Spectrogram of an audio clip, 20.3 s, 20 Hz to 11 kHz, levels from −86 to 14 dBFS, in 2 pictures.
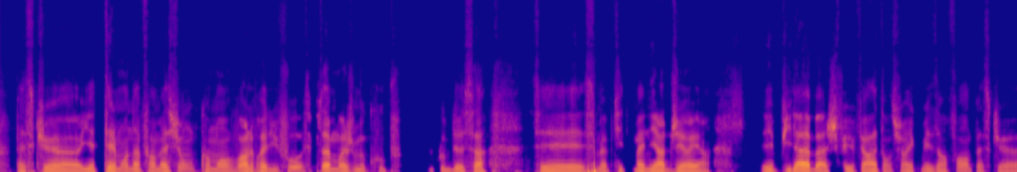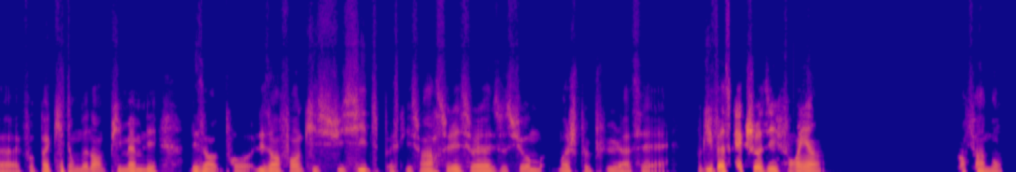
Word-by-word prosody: parce 95 -2 -3
que, 105 - -2
heu, 95 -2 +4
il 95 - 0
y - - +3
a - - +3
tellement 125 +3 +2
d'informations. 115 +2 -1
Comment 125 -1 -2
voir 120 +1 +4
le 115 - 0
vrai 115 +1 +3
du 110 0 -6
faux? 130 +6 -2
C'est - - -14
pour - - -17
ça 135 - +8
que 130 - -1
moi, 115 -2 +2
je 110 +1 -5
me 110 - -3
coupe - - -15 0.4
me - - -18
coupe 120 -2 -7
de 110 -1 +1
ça, 105 -1 +2 0.5
c'est 95 -2 +2
c'est - - +5
ma 100 - -2
petite 100 +3 -9
manière 105 -1 +4
de - - -11
gérer, 100 0 +4
hein - - -5 0.5
et 100 0 +1
puis, 110 - -3
là, 110 +4 +10
ben, - - +4
je - - +3
vais 100 - -1
faire 95 - +1
attention 100 0 -1
avec 95 +1 -4
mes 95 -1 -5
enfants 120 +8 -4
parce 85 -7 -10
que, - - -10
heu, 75 -2 -4
faut - - -13
pas - - 0
qu'ils - - -3
tombent 100 +1 -8
dedans. 120 -1 -2
Puis 100 - -5
même, 110 -1 0
les 95 -4 -2 0.3
les 100 +1 0
en 95 -2 -1
pou 95 -1 -9
les 105 +1 -1
enfants 110 +3 0
qui 100 - -7
se 85 - -8
suicident 110 +2 -2
parce - - -13
qu'ils 95 - -13
sont 100 - -8
harcelés 105 +3 -1
sur 95 - -5
les 95 - +2
réseaux 95 -1 -2
sociaux, 110 +5 -5
moi 105 - -8
moi, 105 - -3
je - - -5
peux 95 - -11
plus, 100 +2 -10
là. 85 - -4
C'est - - -9 0.4
faut - - -14
qu'ils 130 - 0
fassent 145 +2 +5
quelque 165 - +4
chose 180 -4 +5
et - - +4
ils - - +1
font 150 - -8
rien! 150 -4 +2 1.4
Enfin 90 -1 -2
bon. 90 -1 -7
105 Hz, 265 wpm, -24 LUFS, 95-120 Hz, 1.4 s, là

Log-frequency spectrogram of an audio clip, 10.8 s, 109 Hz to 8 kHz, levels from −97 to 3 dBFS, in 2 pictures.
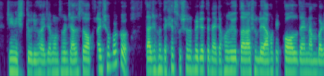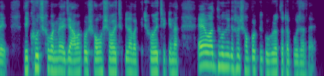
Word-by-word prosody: জিনিস 140 -2 +1
তৈরি 130 -2 +1
হয়। 125 -1 0
যেমন 135 0 -2
ধরুন 140 0 -2
যাদের 130 +1 +1
সাথে 145 - +3
অফলাইন 160 +4 -1
সম্পর্ক, 210 +4 -1 0.4
তারা 150 - +6
যখন 160 +1 -2
দেখে 180 - -4
সোশ্যাল 160 0 -3
মিডিয়াতে 155 0 +2
নাই, 140 - +1
তখন 150 +3 -3
কিন্তু 150 0 +2
তারা 140 -1 +6
আসলে 140 0 -1
আমাকে 140 +1 -5
কল 140 -1 +8
দেয় 130 0 +1
নাম্বারে। 125 0 0 0.3
দিয়ে 150 - +3
খোঁজখবর 165 -3 +1
নেয় 145 -2 +1
যে 145 - +3
আমার 135 +1 0
কোনো 145 -1 +1
সমস্যা 140 0 0
হয়েছে 140 0 -1
কিনা 140 -1 0
বা - - -2
কিছু - - -13
হয়েছে 140 0 0
কিনা? 135 -2 -1 0.4
অ্যার 200 +2 +6
মাধ্যমে 195 -1 +2
কিন্তু 180 -2 0
আসলে 175 -1 -3
সম্পর্কের 150 0 -3
গভীরতাটা 130 0 -2
বোঝা 120 0 -5
যায়। - - -14
140 Hz, 245 wpm, -24 LUFS, 135-155 Hz, 0.4 s, কল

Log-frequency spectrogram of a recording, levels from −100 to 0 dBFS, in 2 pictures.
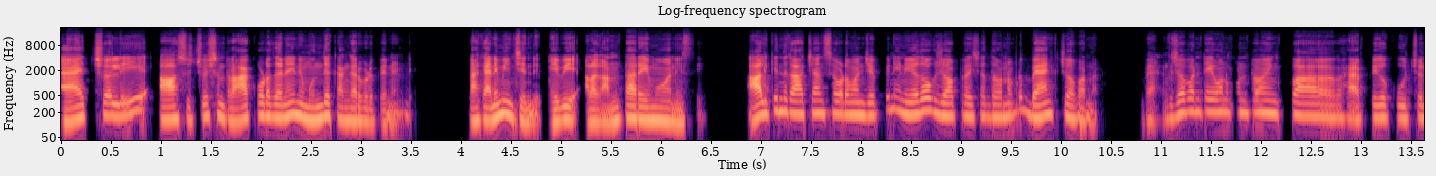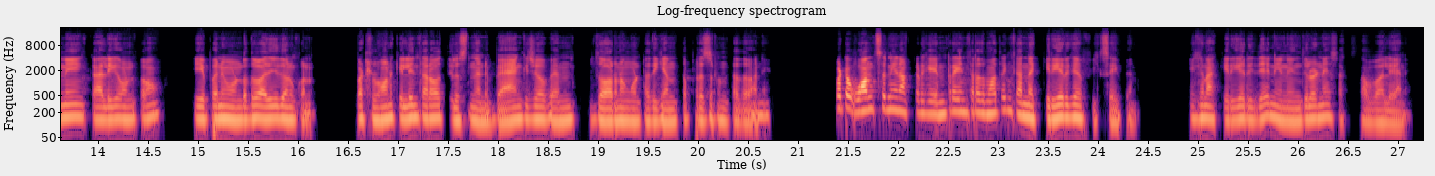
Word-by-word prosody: Actually 160 +3 +2 0.4
ఆ - - +10
situation 155 +4 -2
రాకూడదనే. 155 +2 +4
నేను 155 - +2
ముందే 140 +6 +3
కంగారు 125 -2 0
బడిపోయానండి. 120 +9 -7 0.6
నాకనిపించింది 135 +2 +3
మేబి 120 +4 +3 0.2
అలాగంటారేమో 130 +4 +3
అనేసి. 115 0 -5 0.5
ఆళ్ళకెందుకు 195 +3 +5
ఆ - - +4
చాన్స్ 190 0 -1
ఇవ్వడం 175 -1 0
అని 175 - 0
జెప్పి. 165 +5 -5
నేను 210 -5 -2
ఏదో 205 - +1
ఒక 210 - -5
జాబ్ 160 0 +1
ట్రై 160 -1 -2
చేద్దాం 155 -1 -4
అన్నప్పుడు. 175 +8 -5
బ్యాంక్ 165 +5 +5
జాబ్ 150 -2 -1
అన్నా. - - -9 0.5
బ్యాంక్ 135 - -10
జాబ్ 190 +3 -1
అంటే, 205 0 -7
ఏమనుకుంటాం 195 -1 -4
ఇంకా 180 -1 -1 0.5
హ్యాపీగా 150 +2 0
కూర్చొని, 145 +2 -1 0.2
ఖాళీగా 135 +1 +1
ఉంటాం, 140 +2 -4 0.5
ఏ - - +4
పని 140 0 +2
ఉండదు, 130 +2 -1
అది, 135 - +2
ఇది 140 - +1
అనుకున్నాం. 130 +5 -5 0.4
బట్, 145 - -2
లోనకెళ్ళిన 140 +2 +1
తరువాత 145 0 +1
తెలుస్తుందండి. 125 -1 -2
బ్యాంక్ 125 +2 +2
జాబ్ 135 +1 -1
ఎంత 130 +2 -2 0.2
దారుణంగా 125 0 +2
ఉంటది. 120 0 -4
ఎంత 120 +3 -5
ప్రెజర్ 125 +2 -5
ఉంటదో 115 -2 -6
అని. 165 0 -6 0.7
బట్, 245 +1 +4
వన్స్ 220 +1 +8
నేను 220 -2 +1
అక్కడికి 185 -2 -5
ఎంటర్ 180 +4 -1
అయిన 205 -1 -1
తర్వాత 190 -2 -2
మాత్రం. 195 +5 -3
ఇంకా 175 -4 -1
నా 140 - +2
క్యారియర్‌గా 150 +2 +2
ఫిక్స్ - - -9
అయిపోయాను. - - -11 0.5
ఇంక 140 +1 -5
నా - - -1
కేరియర్ 130 +2 -2
ఇదే. 140 +3 -2
నేను 130 -3 -1
ఇందులోనే 140 +4 -1
సక్సెస్ 130 -1 -17
అవ్వాలి 110 -1 -5
అని. 135 - -13
145 Hz, 170 wpm, -25 LUFS, 130-170 Hz, 0.7 s, ఆ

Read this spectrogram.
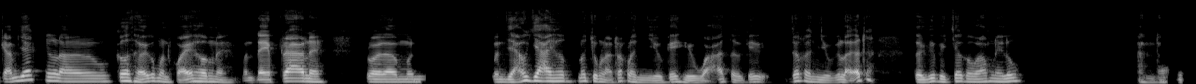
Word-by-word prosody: cảm 160 - 0
giác 205 +3 +4
như 170 -2 +2
là 135 -2 +2 0.3
cơ 165 0 +5
thể 145 - +3
của 155 - +1
mình 135 -5 -1
khỏe 115 - +3
hơn 135 -2 +3
nè, 110 -3 -3 0.2
mình 100 0 -9
đẹp 110 0 +3
ra 145 0 +5
nè, 125 -4 +1 0.4
rồi 120 -1 +3
là 115 0 +4
mình 120 0 -3 0.7
mình 115 -1 -3
dẻo 120 +10 +2
dai 160 -4 +4
hơn. 150 -1 +1
Nói 155 - -1
chung 145 -3 +1
là 100 - -3
rất 155 +4 -5
là 120 - 0
nhiều 95 -3 -3
cái 120 +2 0
hiệu 95 -5 -1
quả 105 +5 -4
từ 95 -2 -4
cái 125 +1 -2 0.3
rất 160 +1 -1
là - - +1
nhiều 105 -4 -3
cái 115 - -2
lợi - - +1
ích - - +3
á, - - -4 0.4
từ 110 - +2
cái 145 - +2
việc 125 -4 -1
chơi 145 -1 +1
cầu 125 -1 0
lông 135 +3 -1
này 130 -1 -1
luôn. 150 +3 +1 1.2
Thành 95 -5 -11
ra 105 - -9
thì 110 - -10
125 Hz, 255 wpm, -23 LUFS, 115-145 Hz, 1.2 s, cơ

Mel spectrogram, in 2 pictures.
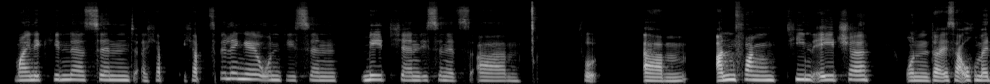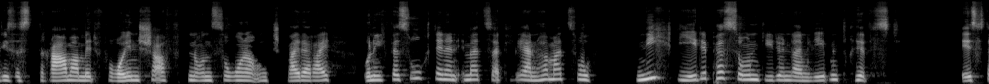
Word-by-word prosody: meine 195 +1 +1
Kinder 215 -1 -1
sind 205 -1 -1
ich 175 +2 -12
habe 195 0 -6
ich 175 - -21
habe - - -3
Zwillinge, 255 -4 0
und 200 0 -2
die 190 -1 -9
sind 185 -1 -5 0.2
Mädchen, 205 -1 0
die 190 - -6
sind 190 0 -5
jetzt, 175 0 -8
ähm, 170 -2 -3 0.6
so, - - -3 0.5
ähm, 170 0 +2 0.3
Anfang 210 +1 +5
Teenager, 210 -1 +1 0.3
und 175 0 0
da 185 0 +3
ist 180 +1 +1
ja - - +4
auch 195 0 +1
immer 185 -2 +3
dieses 180 -1 -2
Drama 180 +2 +5
mit 180 -1 +1
Freundschaften 190 +2 +1
und 185 +1 0
so, 190 -1 -2
ne, 185 -2 +3
und 175 0 -7
Streiterei. 180 +3 +2 0.3
Und 185 +2 +2
ich 200 0 0
versuche, 230 +6 -3
denen 225 -5 +2
immer 220 0 -1
zu - - -9
erklären: 200 -2 -1
„Hör 225 - +2
mal 235 +1 +1
zu, 220 -4 -1 0.4
nicht 285 +9 +5
jede 205 +7 +1
Person, 255 -6 +2
die 195 -2 -7
du 205 - 0
in 195 - 0
deinem 180 -2 +1
Leben 190 +6 -1
triffst, 205 -3 -4 0.6
ist 180 +3 0
195 Hz, 165 wpm, -24 LUFS, 180-215 Hz, 0.6 s, Anfang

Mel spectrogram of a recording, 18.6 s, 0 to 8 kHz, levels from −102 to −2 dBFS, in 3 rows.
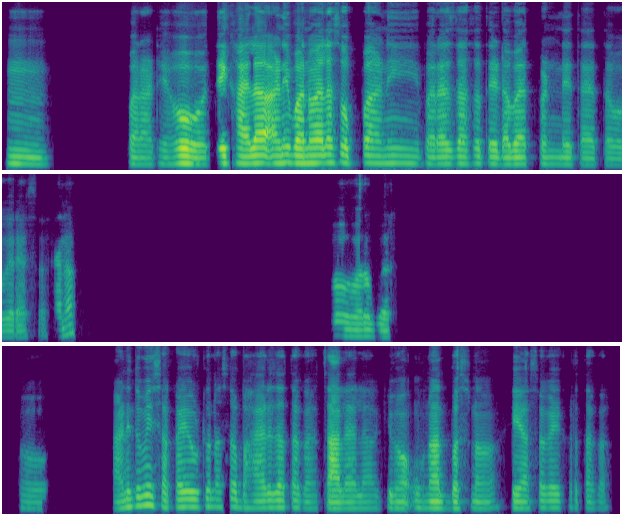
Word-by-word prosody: हं, 120 -3 -5 0.8
पराठे 115 0 -6
हो, 130 +3 +7
हो. 115 -2 +4
ते 130 - +5
खायला 135 0 +7
आणि 135 +2 +5
बनवायला 135 +1 +7
सोप्पं 135 -1 0
आणि 130 -1 -4
बऱ्याचदा 120 +1 -1
असं 125 +1 -5
ते 120 0 +1
डब्यात 120 +1 0
पण 120 -1 -6
नेता 115 -1 -7
येतं 105 0 -11
वगैरे, 105 0 -10
असं 105 0 -20
आहे - - -15
ना? - - -7 2.6
हो, 125 - -6
बरोबर. 110 -2 -7 2.5
हो 110 -1 -15 0.8
आणि 130 +5 -4
तुम्ही 165 +2 0
सकाळी 135 -1 -3
उठून 135 0 -3
असं 135 0 -8
बाहेर 120 +1 -5
जाता 125 0 -4
का? 110 -2 -12
चालायला 110 +1 -1
किंवा 115 -1 -5
उन्हात 115 0 0
बसणं. 110 0 -7 0.2
हे 115 - -1
असं 115 +2 -7
काही 120 0 -5
करता 120 -2 -16
का? 110 0 -19
120 Hz, 130 wpm, -24 LUFS, 115-130 Hz, 2.6 s, हो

